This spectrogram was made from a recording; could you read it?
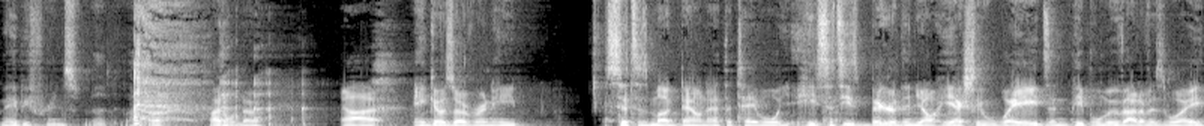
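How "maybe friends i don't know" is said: muttered quietly under breath. A game master voices a character muttering under his breath. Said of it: "under his breath".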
